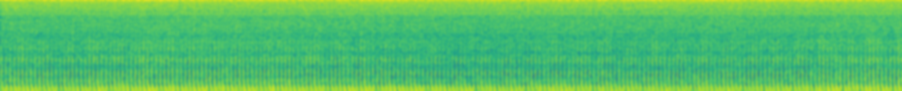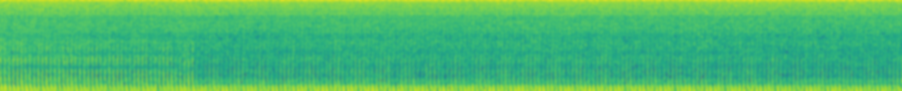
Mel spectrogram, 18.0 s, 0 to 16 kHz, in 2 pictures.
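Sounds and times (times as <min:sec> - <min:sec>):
faint fluttering hum: 0:00.0 - 0:18.0.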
